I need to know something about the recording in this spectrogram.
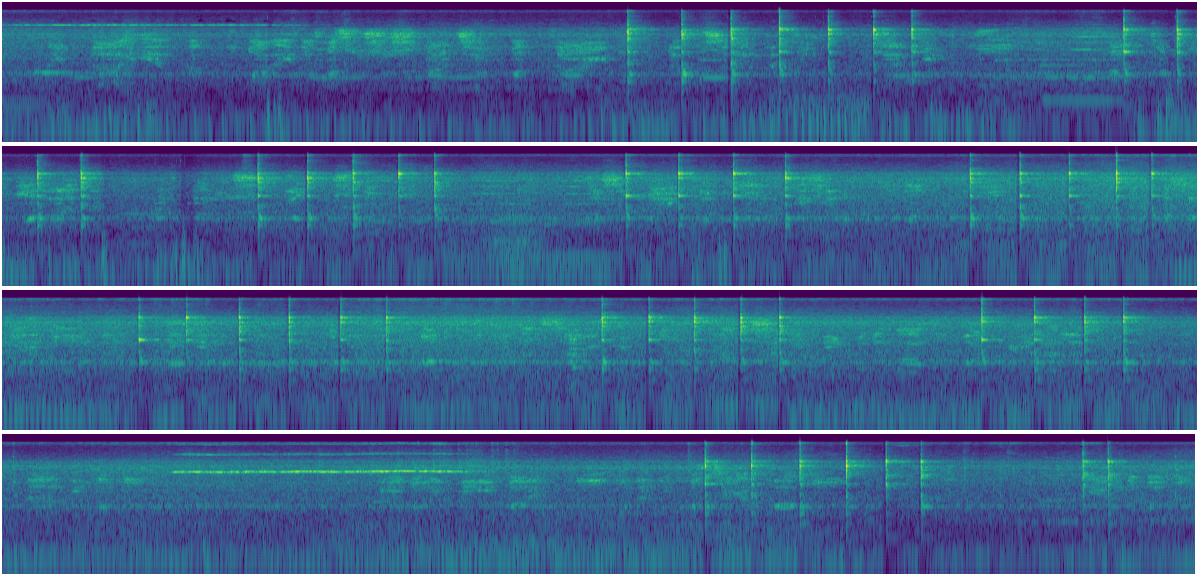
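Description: A small hammer taps a steel chisel engraving granite.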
